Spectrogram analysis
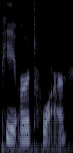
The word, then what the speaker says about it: repertoire: We begin with repertoire, pronounced reptoire. The challenge here is entirely that French origin again complicating the ending sound tuar.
